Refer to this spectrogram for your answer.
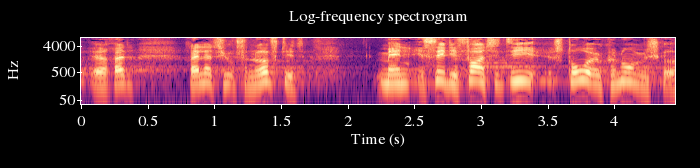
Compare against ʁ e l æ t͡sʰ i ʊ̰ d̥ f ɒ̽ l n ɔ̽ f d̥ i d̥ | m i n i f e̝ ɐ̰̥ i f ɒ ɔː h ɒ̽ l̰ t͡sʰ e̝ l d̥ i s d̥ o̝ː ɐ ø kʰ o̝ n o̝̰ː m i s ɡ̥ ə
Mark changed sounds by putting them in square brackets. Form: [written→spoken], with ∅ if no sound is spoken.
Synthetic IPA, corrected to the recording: ʁ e l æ t͡sʰ i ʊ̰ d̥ f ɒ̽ [l→∅] n ɔ̽ f d̥ i d̥ | m [i→e] n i [f→s] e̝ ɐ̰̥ i f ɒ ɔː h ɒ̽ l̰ t͡sʰ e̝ l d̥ i s d̥ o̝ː ɐ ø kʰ o̝ n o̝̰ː m i s ɡ̥ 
